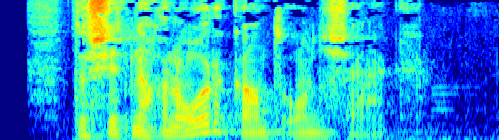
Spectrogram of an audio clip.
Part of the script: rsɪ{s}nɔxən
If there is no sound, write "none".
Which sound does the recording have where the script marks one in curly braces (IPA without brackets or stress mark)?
t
